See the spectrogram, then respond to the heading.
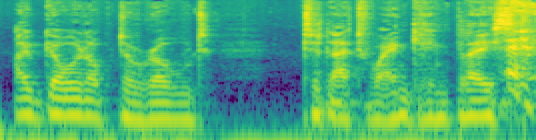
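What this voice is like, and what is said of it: Put-on Northern Irish accent. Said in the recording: “Now say it in a Northern Irish accent.”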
